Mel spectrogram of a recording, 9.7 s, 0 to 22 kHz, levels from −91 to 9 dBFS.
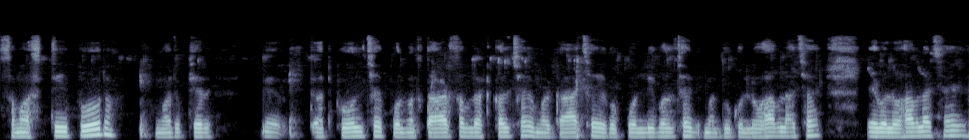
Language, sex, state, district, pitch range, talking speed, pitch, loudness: Maithili, male, Bihar, Samastipur, 115-130 Hz, 160 wpm, 120 Hz, -18 LUFS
